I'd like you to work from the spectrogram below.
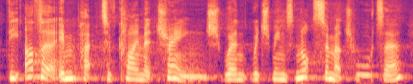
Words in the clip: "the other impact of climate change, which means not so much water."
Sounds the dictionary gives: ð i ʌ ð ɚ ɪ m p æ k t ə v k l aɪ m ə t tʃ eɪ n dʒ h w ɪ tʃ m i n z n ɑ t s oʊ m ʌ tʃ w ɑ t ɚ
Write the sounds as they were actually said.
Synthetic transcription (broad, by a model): ð i ʌ ð ɚ ɪ m p æ k t ə v k l aɪ m ə t tʃ eɪ n dʒ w w ɪ tʃ m i n z n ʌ t s oʊ m ʌ tʃ w ɑ t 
